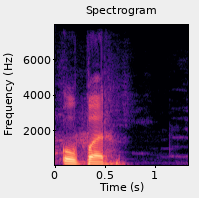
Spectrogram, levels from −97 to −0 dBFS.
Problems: constant background noise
